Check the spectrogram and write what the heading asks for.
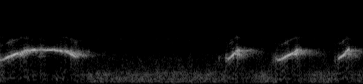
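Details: A long arched whistle from a cockatiel, rising then slowly falling over nearly a second, followed after a pause by three short upward whistled notes; soft background hum.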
